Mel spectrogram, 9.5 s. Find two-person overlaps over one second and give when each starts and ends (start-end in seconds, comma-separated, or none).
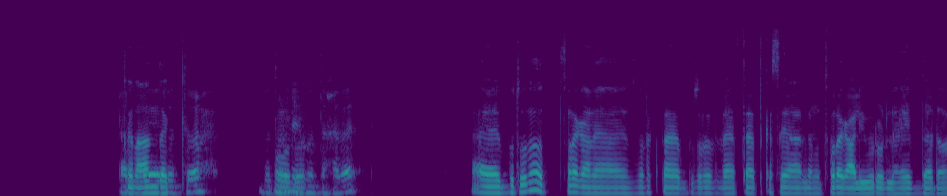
none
